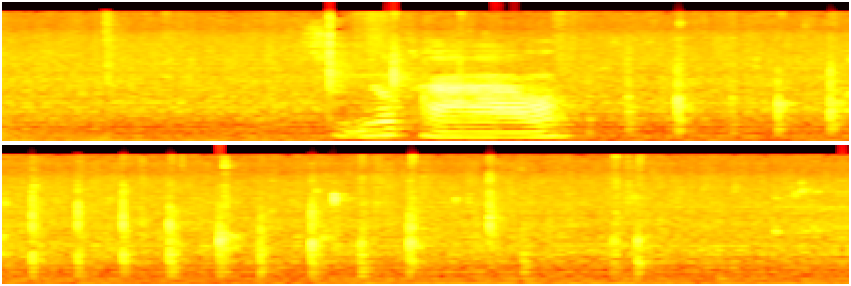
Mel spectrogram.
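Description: Shredded vegetables frying in a hot pan with a steady sizzle. From about three seconds in, sharp crackles and pops come several times a second as light soy sauce is poured into the pan.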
